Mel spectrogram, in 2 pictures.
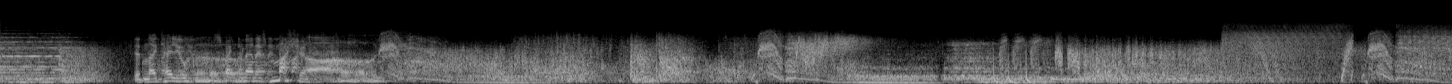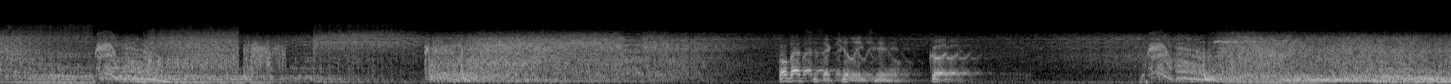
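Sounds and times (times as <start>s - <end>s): soundtrack music: 0.0s - 1.0s
blasts: 3.8s - 22.3s, 25.4s - 29.0s.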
